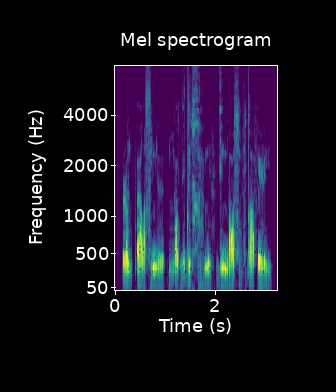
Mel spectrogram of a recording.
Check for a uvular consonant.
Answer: present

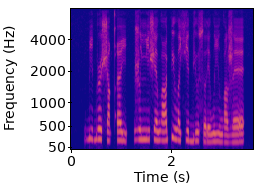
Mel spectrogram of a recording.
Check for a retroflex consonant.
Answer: present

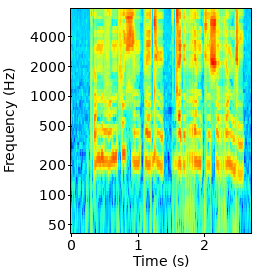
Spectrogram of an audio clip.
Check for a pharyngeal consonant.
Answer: absent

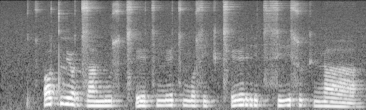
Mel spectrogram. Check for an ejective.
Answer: present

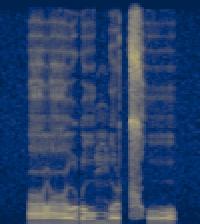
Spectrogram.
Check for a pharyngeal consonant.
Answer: present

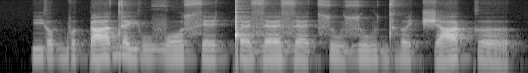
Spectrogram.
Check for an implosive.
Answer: present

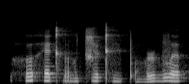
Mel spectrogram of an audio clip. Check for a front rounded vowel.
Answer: present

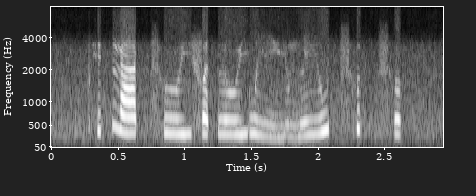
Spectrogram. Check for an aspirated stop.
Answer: present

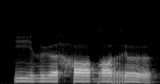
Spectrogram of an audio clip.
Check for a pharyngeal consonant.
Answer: absent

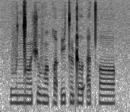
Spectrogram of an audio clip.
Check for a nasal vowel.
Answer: present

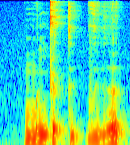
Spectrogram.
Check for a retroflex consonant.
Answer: present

